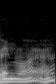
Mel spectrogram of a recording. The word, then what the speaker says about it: Bryn Mawr: It was in an affluent area close to many great schools like, again, I'll it, say it wrong, Bryn Mawr. Is that how you say Bryn Mawr?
